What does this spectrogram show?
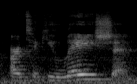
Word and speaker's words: articulation: where's that primary punch articulation articulation articulation not until that fourth syllable do we hear that primary punch that primary stress all the other syllables are more weakly stress compared to that articulation to left transcription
